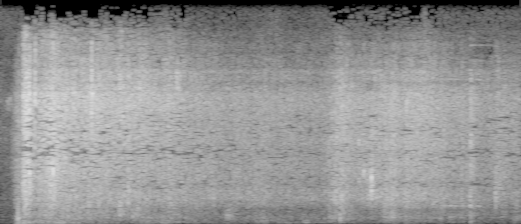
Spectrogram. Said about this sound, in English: A security camera has captured a terrifying home explosion in California that injured several people.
